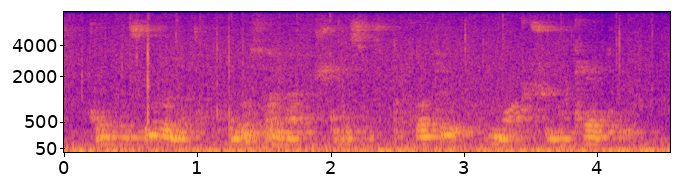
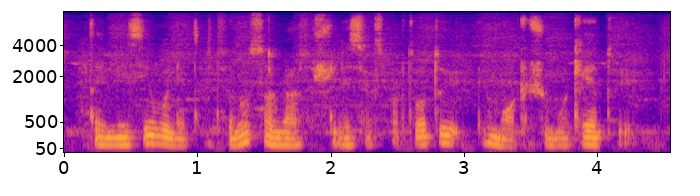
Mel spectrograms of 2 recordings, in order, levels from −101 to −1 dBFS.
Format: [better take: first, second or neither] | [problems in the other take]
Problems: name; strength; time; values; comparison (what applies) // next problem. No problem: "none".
second | background sound (Rain); 3 dB below the speech // room echo; dies away in 0.7 s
